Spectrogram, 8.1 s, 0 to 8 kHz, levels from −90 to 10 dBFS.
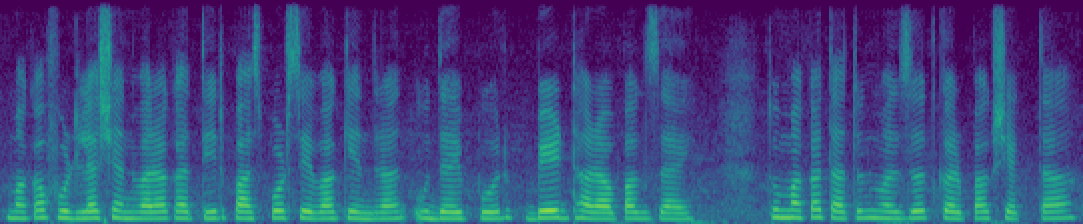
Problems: constant background noise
